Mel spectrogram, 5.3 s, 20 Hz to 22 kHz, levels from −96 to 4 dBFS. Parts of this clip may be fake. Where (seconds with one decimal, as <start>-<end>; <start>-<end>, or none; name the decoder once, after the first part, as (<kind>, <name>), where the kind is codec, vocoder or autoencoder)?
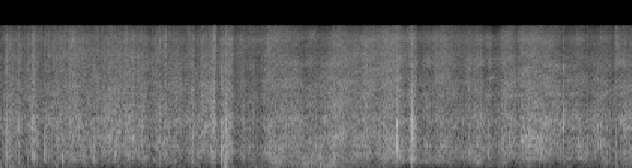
2.0-5.3 (codec, SNAC)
